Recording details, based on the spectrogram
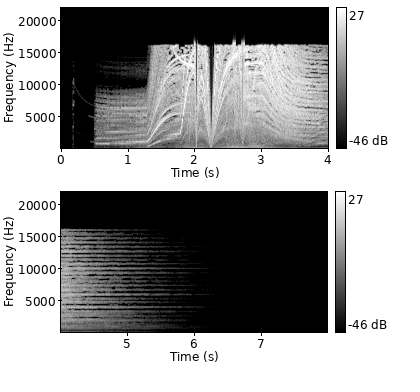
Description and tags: Robot abstraction
abstract, alien, droid, robotic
